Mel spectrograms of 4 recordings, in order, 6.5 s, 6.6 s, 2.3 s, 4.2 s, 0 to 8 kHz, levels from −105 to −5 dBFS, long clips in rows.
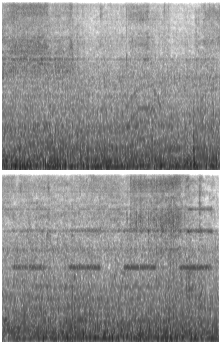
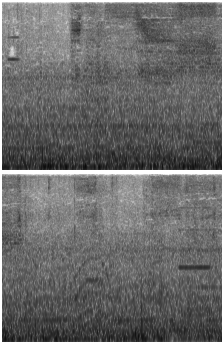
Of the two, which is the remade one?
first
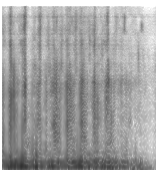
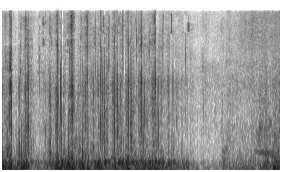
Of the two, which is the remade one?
first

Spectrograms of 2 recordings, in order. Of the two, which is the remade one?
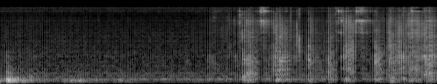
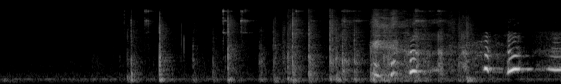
first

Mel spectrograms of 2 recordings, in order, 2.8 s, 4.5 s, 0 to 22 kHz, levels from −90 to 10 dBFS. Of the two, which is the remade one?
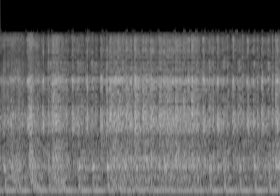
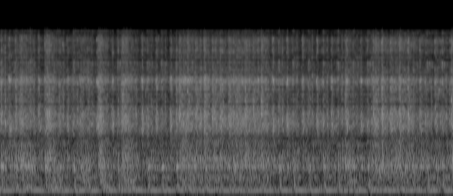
second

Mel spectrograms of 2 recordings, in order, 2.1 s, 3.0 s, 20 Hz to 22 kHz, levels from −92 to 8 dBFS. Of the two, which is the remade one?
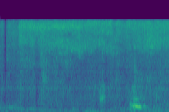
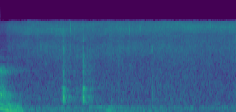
first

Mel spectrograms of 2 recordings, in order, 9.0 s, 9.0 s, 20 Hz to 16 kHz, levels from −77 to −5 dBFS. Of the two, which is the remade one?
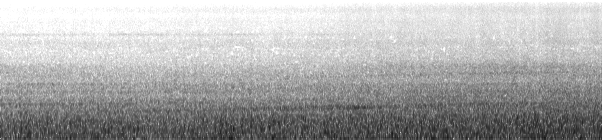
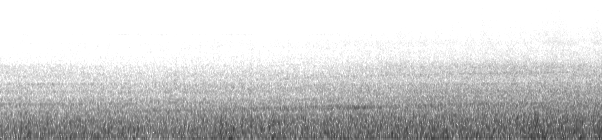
first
